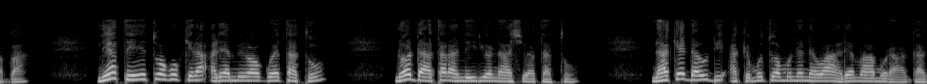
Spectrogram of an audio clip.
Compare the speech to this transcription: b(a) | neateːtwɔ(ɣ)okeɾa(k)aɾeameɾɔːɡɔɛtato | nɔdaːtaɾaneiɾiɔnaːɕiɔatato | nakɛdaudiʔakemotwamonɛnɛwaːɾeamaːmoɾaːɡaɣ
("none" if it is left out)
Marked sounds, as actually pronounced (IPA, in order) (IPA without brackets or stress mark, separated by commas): a, ɣ, ʔ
